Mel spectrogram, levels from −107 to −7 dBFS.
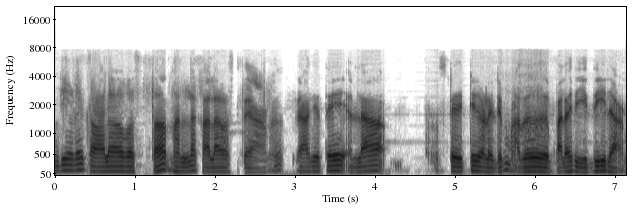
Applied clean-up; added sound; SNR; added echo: neural separator model SepFormer DNS4.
